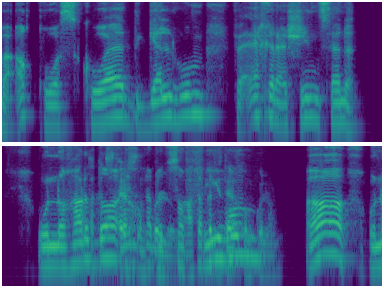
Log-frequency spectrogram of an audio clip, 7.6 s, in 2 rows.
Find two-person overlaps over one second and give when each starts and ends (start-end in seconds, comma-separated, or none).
4.5-6.5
